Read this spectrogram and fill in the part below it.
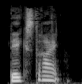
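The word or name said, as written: DÆKSDRENG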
